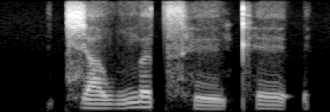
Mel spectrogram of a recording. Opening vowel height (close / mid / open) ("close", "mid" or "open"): open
